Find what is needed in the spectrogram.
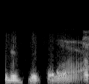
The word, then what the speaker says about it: DuCros: Is that pronounced DuCros, or do you guys Americanize your last name? – It's DuCros, so it's French. My dad's from New Orleans. – DuCros.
